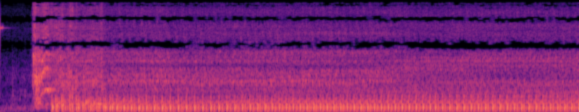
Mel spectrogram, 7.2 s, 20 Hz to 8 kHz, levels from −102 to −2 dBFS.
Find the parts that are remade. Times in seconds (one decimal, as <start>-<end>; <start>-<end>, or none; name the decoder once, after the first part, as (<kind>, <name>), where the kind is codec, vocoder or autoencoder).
none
